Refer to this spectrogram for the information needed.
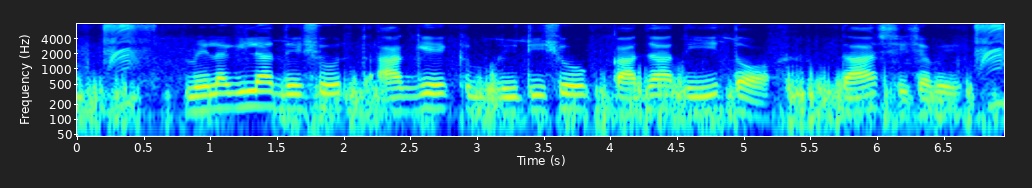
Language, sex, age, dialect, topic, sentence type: Bengali, male, <18, Rajbangshi, banking, statement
